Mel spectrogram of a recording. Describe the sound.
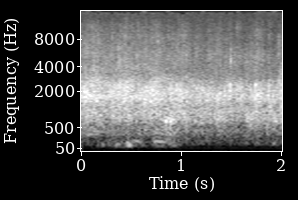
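Audience applause welcomes a speaker coming up at an evening Passover meal. A faint, steady wash of clapping runs evenly throughout.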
